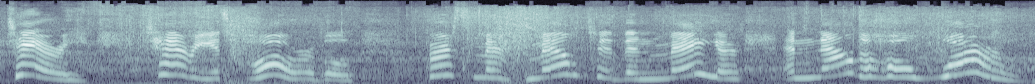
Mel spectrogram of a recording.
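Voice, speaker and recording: Woman acting a high, lively, plucky small-town gal. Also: a little slow, noisy background. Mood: alarmed. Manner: folksy old-fashioned slang. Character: plucky, brisk small-town woman, Sonya, loyal but alarmed. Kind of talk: audio drama acting.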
